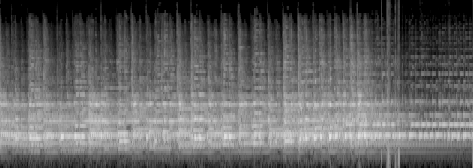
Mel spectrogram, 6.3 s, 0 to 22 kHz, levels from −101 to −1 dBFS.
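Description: At 5.09 s a burst of processor overload crackle begins and runs to about 5.33 s, roughly a quarter of a second. The processor repeatedly failed to finish tiny buffers, each under a millisecond, in time, and around fifteen of those deadlines were missed, each leaving a brief hole of silence with abrupt edges. The result is a gritty tearing over the sound. On the waveform it shows as a cluster of brief dropouts. On the spectrogram the same stretch shows as thin vertical broadband streaks.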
